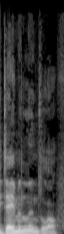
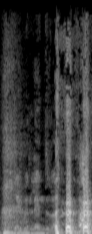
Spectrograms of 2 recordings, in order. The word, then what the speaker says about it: Damon Lindelof: I don't know what you're saying yeah say Damon Lindelof Damon Lindelof Dam it that's actually the correct pronunciation of his name everyone else is getting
